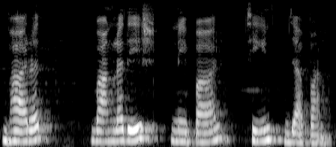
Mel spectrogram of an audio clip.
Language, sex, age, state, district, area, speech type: Hindi, female, 45-60, Madhya Pradesh, Jabalpur, urban, spontaneous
